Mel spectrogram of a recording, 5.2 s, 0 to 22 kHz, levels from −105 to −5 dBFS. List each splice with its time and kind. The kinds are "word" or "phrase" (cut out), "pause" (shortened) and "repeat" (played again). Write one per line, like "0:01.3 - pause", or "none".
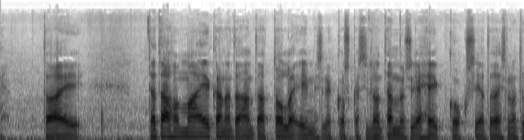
none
